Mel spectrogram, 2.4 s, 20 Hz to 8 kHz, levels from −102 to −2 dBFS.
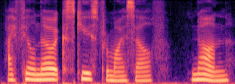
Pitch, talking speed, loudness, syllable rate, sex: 175 Hz, 180 wpm, -17 LUFS, 5.0 syllables/s, female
